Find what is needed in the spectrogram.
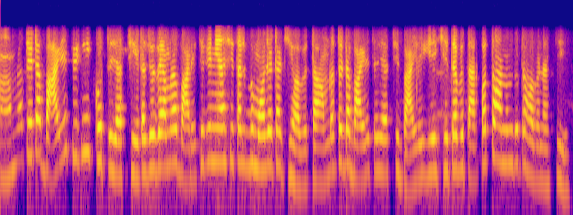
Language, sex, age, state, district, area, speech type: Bengali, female, 18-30, West Bengal, Cooch Behar, urban, conversation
